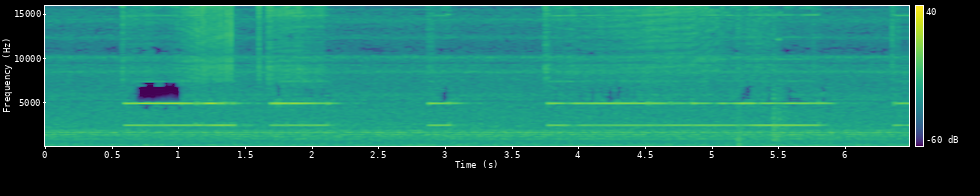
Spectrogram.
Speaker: There's a spot on the insulated shaft of this instrument where it failed the test.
